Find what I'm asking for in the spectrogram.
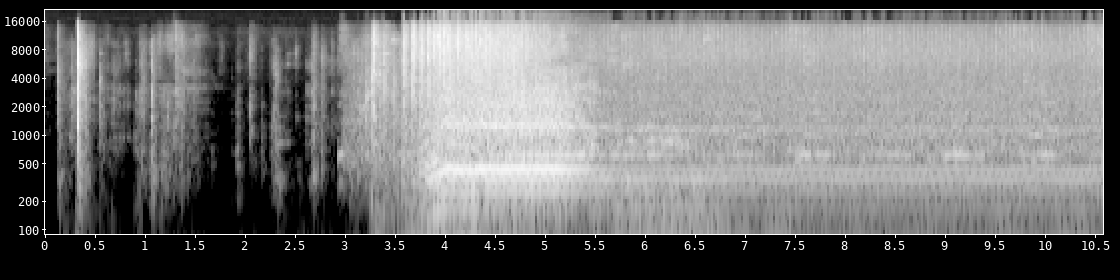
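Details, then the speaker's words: Toro 22" Recycler with Briggs & Stratton 190cc engine on new aftermarket carburetor, after pull start: speed rises and falls about once a second; surging, likely too-small jet running it lean. "All right. So, you can see there a lot of surging."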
